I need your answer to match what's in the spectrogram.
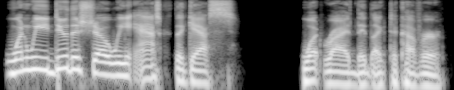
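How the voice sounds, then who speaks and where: Joking podcast host, low voice. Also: male voice, measured pace. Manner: jokey, self-mocking, animated asides. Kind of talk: casual podcast chat. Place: indoor podcast studio.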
